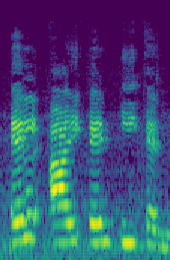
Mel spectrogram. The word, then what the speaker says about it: linen: see linen the term l-i-n-e-n linen somewhere it is pronounced as Lenin also this is the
